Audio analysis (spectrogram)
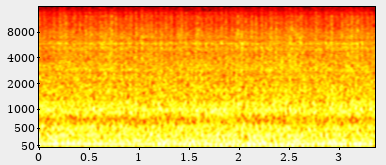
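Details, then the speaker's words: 2012 Chevy Equinox idling after a temporary patch on its cracked resonator, left to cure half an hour; steady low hum with no puffing or ticking, no leaks felt, quieter than before the fix. "Wow. Already I can tell there's a difference in the noise from before and now."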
